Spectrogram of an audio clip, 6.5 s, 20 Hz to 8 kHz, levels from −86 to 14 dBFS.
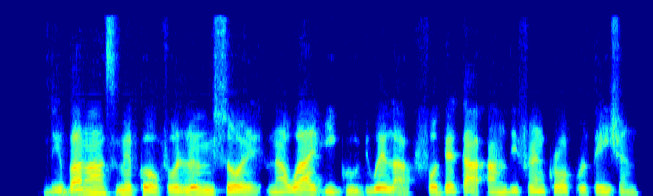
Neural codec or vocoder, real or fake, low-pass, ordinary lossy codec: codec, 16 kHz, 1.1 kbps, Voila-Tokenizer; fake; none; none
